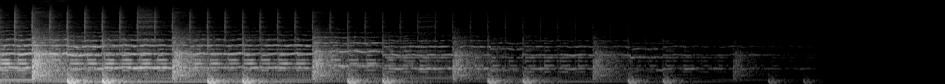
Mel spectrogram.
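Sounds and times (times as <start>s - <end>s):
Drumtraks drum machine: 0.0s - 6.9s
OB 8 synthesizer: 0.0s - 7.8s.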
